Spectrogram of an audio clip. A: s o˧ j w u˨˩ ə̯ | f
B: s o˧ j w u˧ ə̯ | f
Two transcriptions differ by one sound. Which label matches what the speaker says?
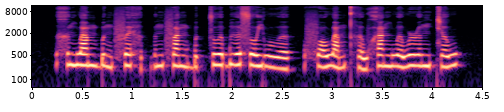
A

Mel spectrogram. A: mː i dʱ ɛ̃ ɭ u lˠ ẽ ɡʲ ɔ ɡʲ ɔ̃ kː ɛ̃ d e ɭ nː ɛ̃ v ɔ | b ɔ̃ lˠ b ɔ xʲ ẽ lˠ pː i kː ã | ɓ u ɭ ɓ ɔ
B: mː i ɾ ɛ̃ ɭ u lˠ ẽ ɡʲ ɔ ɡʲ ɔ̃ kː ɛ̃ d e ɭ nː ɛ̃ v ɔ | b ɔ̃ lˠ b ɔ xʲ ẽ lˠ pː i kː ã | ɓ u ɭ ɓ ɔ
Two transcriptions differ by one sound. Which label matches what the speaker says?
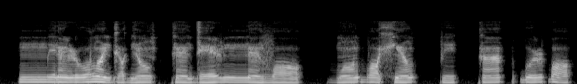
B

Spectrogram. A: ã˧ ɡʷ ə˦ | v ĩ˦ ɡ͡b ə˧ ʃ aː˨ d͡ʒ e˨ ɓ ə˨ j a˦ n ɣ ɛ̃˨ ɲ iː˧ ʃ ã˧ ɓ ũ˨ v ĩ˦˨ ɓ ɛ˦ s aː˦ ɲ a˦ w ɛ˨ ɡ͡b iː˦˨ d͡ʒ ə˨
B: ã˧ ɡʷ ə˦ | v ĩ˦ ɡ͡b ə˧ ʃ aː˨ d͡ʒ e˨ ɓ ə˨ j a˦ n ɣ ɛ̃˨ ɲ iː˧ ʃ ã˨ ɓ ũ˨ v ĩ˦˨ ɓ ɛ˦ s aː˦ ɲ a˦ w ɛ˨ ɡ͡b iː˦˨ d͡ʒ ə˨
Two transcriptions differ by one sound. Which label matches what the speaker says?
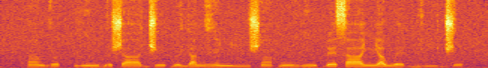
B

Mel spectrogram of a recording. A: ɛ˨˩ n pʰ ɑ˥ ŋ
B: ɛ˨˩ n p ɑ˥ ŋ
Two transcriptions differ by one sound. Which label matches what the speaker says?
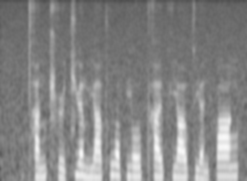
B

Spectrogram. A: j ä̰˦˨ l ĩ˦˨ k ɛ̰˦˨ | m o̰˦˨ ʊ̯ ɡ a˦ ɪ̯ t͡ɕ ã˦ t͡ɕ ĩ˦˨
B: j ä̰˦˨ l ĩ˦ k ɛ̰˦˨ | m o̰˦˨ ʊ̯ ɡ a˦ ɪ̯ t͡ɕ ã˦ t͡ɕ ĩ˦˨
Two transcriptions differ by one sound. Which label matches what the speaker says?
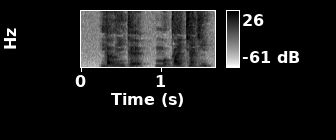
B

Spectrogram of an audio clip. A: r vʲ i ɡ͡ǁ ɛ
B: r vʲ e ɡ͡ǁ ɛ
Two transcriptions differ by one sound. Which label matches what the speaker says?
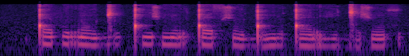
B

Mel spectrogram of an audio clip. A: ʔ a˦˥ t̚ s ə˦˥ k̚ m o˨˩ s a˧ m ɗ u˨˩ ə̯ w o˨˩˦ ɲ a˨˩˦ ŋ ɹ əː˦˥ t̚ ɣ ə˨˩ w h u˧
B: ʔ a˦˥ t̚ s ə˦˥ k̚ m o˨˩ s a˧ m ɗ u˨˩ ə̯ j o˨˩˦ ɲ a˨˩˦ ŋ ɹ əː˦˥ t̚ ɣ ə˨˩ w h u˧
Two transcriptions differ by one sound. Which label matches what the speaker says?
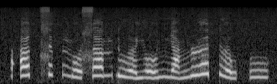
B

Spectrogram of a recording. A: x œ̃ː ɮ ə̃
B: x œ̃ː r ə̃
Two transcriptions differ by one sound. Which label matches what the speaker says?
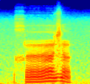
A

